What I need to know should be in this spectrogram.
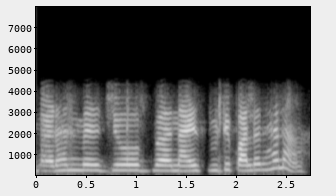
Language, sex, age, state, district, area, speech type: Hindi, female, 60+, Uttar Pradesh, Sonbhadra, rural, conversation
